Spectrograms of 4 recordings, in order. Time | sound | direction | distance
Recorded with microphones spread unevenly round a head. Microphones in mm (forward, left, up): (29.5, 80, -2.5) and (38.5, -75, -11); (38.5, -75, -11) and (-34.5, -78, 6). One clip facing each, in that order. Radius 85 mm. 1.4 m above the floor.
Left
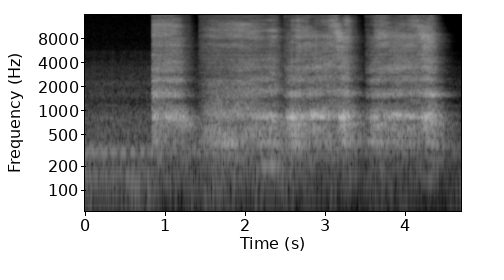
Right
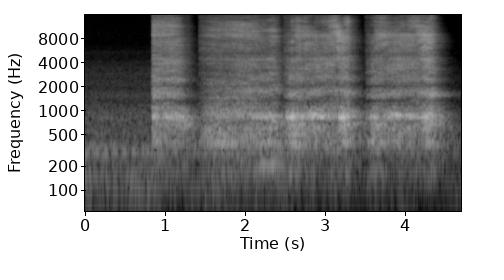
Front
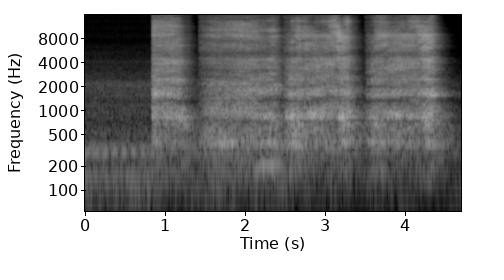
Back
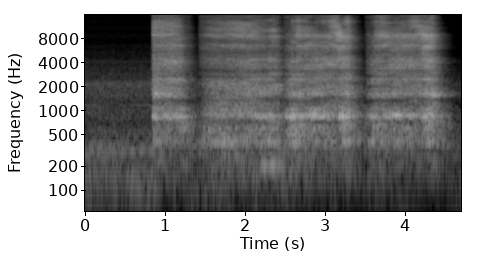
0.8 | writing | 5° right | 1.7 m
